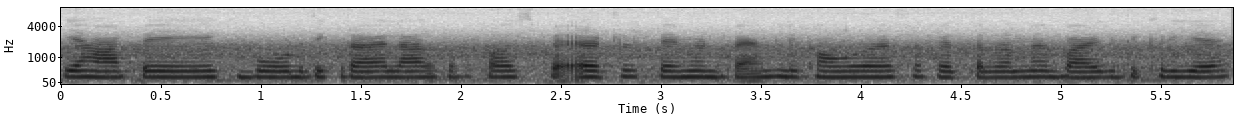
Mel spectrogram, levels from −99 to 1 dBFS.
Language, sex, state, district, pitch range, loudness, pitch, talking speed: Hindi, female, Chhattisgarh, Rajnandgaon, 190-200 Hz, -16 LUFS, 195 Hz, 235 wpm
